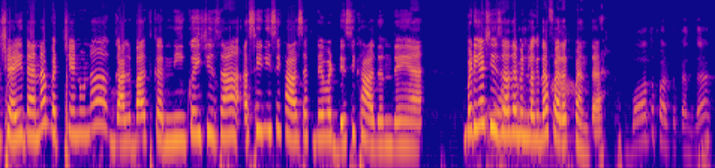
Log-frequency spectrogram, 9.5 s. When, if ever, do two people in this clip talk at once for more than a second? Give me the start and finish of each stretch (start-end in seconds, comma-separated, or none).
6.3-7.8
